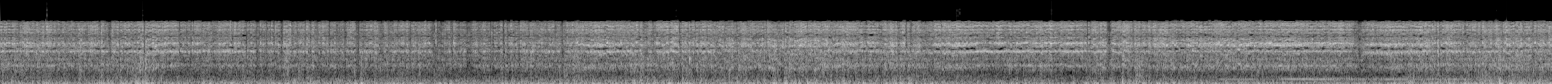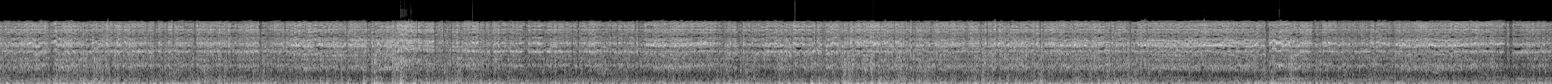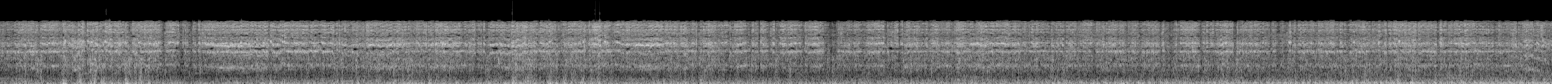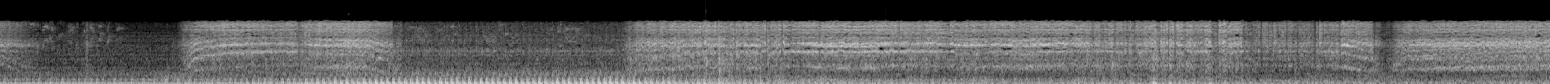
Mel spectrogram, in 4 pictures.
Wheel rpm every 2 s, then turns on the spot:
230, 230, 230, 220, 220, 230, 220, 230, 230, 230, 240, 220, 230, 220, 230, 230, 230, 230, 230, 230, 230, 230, 230, 90, 130, 60, 70, 220, 220, 230, 150.
50-52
